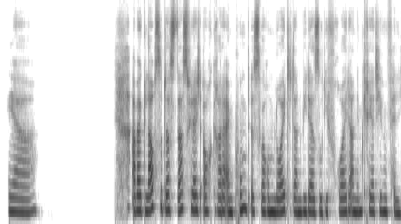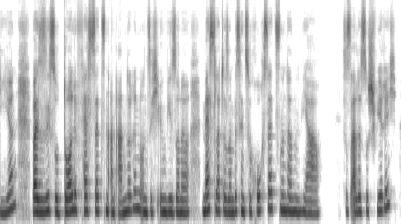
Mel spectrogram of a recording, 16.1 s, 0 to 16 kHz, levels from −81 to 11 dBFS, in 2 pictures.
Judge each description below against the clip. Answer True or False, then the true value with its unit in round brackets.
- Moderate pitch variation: False (1.9 semitones)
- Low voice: False (225 Hz)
